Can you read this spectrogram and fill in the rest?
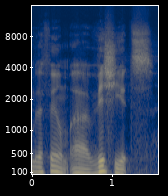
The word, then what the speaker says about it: Vitiates: Nothing the way it sounds or spelled. – It's a weird title, but once it catch on, you'll catch on. Vitiates. – Vitiates. Yeah. Spell it. – V-I-T-I-A-T-E-S. – Okay.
